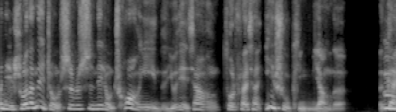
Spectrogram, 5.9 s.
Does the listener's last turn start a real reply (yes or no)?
yes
